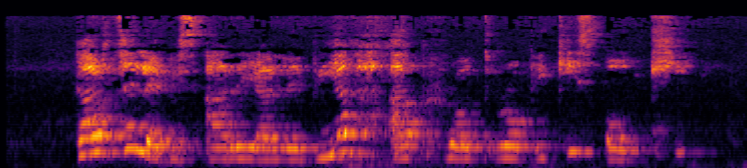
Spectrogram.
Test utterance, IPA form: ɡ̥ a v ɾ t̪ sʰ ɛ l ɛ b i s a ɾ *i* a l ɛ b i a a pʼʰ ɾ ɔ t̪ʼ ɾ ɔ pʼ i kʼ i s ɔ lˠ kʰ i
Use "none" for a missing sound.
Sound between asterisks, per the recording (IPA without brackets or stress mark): ɛ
